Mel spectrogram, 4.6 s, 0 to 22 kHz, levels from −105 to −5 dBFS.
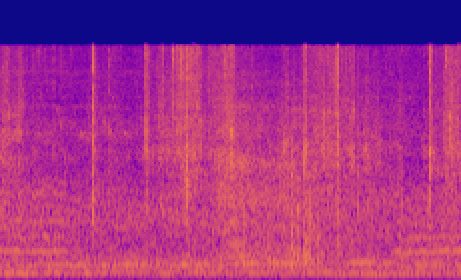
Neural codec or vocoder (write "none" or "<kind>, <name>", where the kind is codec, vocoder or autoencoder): none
